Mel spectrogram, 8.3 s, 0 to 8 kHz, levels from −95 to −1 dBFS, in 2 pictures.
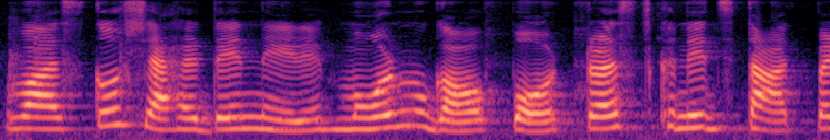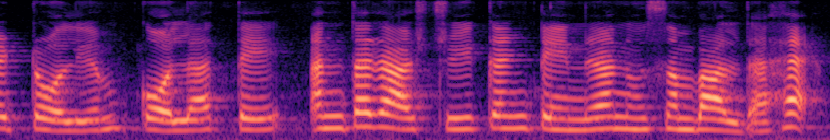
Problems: none marked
